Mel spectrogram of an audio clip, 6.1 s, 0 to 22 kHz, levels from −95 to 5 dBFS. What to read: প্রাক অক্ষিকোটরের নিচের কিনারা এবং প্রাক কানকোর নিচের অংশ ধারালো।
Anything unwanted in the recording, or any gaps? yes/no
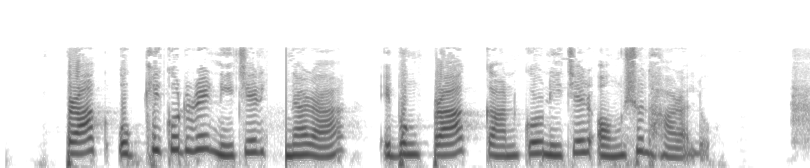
yes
